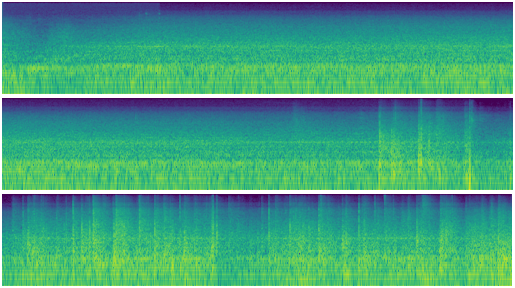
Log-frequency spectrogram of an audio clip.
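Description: Sanded felt hat bodies are beaten to remove the dust left on them by sanding: a steady mechanical rumble runs throughout, joined partway by bursts of sharp, irregular slaps and cracks, with no voices.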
